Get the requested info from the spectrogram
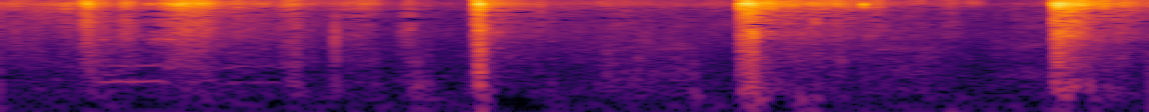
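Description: Dry grass and brush rustling and crackling as it is trodden through and pushed aside, with sharp snaps about two seconds in, again near three seconds, and at the very end.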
